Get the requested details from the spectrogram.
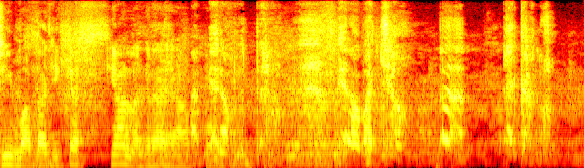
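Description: A man asks questions close to a microphone.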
